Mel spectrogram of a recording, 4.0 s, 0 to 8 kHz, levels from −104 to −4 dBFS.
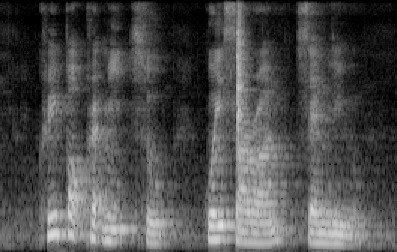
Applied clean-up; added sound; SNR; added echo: none; Snare drum; 3 dB; reverberation time 0.5 s.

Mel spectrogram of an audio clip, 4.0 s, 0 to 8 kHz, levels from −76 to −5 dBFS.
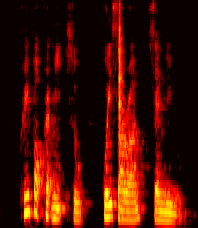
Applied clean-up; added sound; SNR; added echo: classical method WPE with log-MMSE.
